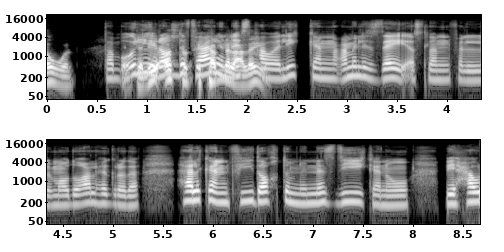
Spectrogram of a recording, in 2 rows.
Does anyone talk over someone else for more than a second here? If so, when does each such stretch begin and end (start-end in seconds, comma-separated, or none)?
0.8-2.2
